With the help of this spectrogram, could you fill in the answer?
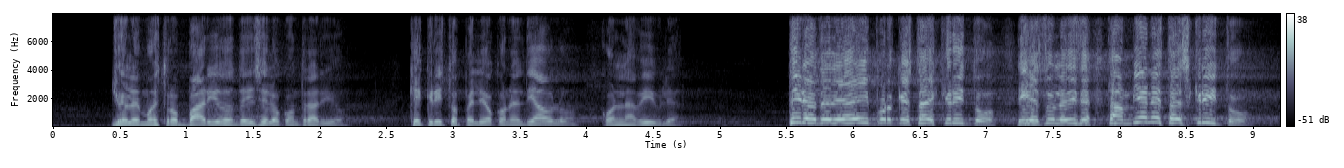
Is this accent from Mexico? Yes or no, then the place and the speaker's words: no; Venezuela; Yo vengo de Venezuela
